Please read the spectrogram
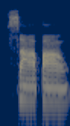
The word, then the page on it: SAA1 BAAU1: Cantonese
